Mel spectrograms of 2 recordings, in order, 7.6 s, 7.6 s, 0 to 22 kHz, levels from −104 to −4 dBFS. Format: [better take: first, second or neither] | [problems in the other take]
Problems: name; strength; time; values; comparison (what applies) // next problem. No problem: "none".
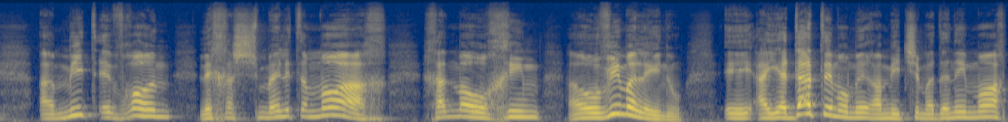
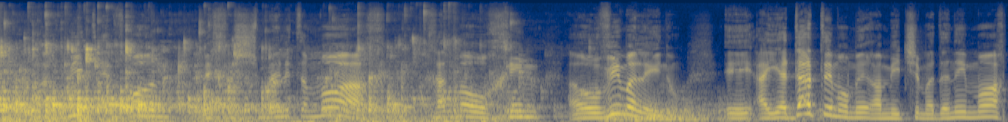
first | rain or running water; very loud; throughout; 2 dB above the speech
